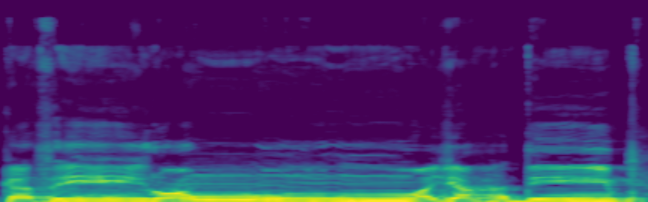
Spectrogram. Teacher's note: रा के ऊपर तनवीन दो ज़बर, लेकिन आगे वाव फिर मुशद्दद है, वाव के ऊपर ज़बर है, रा और वाव दोनों को मिला के पढ़ेंगे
